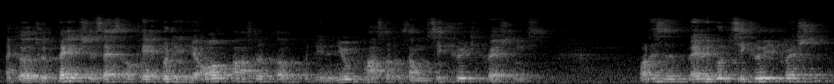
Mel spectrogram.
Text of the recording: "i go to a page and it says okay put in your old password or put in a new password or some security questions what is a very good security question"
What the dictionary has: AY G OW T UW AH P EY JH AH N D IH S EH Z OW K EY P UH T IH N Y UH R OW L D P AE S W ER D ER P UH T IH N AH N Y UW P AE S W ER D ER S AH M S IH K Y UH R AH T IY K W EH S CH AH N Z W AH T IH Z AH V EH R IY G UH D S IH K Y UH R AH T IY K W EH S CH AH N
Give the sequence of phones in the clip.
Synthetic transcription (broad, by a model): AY G OW T UW AH P EY JH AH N S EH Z OW K EY P UH T IH N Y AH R OW L D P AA S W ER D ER P UH T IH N AH N Y UW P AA S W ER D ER S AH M S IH K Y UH R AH T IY K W EH S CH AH N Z W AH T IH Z AH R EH L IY G UH D S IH K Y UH R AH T IY K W EH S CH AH N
